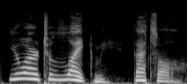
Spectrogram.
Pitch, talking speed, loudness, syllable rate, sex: 185 Hz, 190 wpm, -17 LUFS, 5.2 syllables/s, male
